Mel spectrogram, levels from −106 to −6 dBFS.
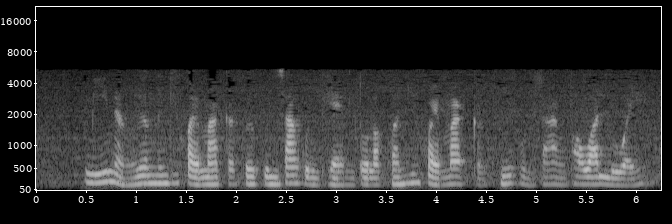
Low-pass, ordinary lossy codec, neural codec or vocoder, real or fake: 5.4 kHz; MP3, 24 kbps; none; real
